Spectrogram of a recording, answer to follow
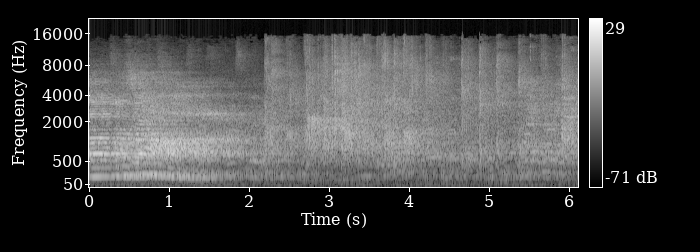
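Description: A man announcing through a microphone and hall speakers, his voice drawn out in a long call for the first two seconds, then quieter, echoing hall noise with a few sharp knocks.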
